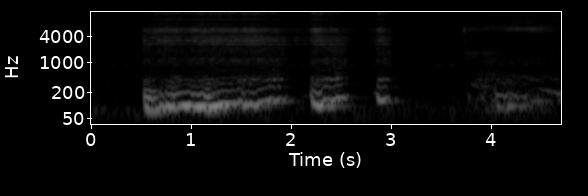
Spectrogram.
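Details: Pet dog Puchu sleeping under her quilt with a toy sheep at 2:30 at night: low, rumbling snores of varying length with quieter breaths between; ordinary snoring.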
